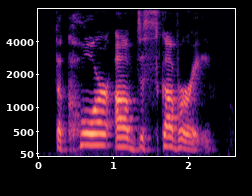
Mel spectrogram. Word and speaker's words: Corps: Jefferson and Lewis agreed that the expedition would be called the Corps of Discovery. The P here is silent, right?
